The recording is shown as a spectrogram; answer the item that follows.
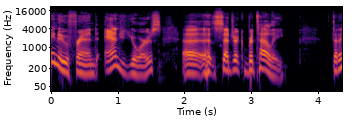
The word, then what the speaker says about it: Cedric Bertelli: talk to my new friend and yours uh Cedric bratelli did I say your name right I should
